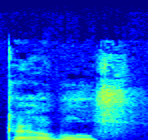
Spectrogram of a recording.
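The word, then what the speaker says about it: Goebbels: Gerbles, but there's no R in it. Isn't it spelled like G O G O B? It's like gobbles or gobles, right? Gerbles. Pronounce it gerbles.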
